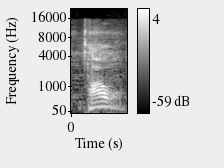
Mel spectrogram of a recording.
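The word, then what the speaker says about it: Pawol: How do you pronounce that? Powell.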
